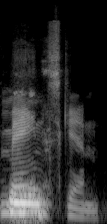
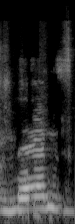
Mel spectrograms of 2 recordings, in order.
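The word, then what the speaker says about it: Måneskin: umot over the a because it's pronounced main skin oh like Main it's not man no wonder I could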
